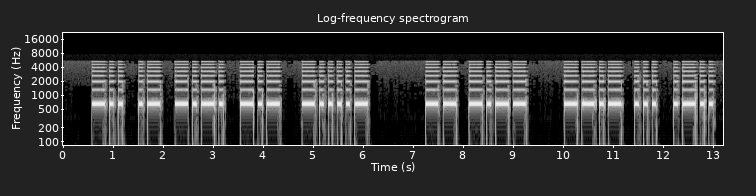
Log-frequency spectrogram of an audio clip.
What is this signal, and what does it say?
Morse code, heard as a keyed tone, about 14 wpm, 660 Hz. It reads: DACK- MY QSL
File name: cw / QSO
